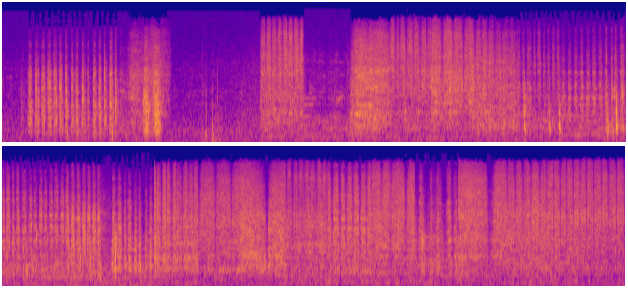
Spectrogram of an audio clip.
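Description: A sanding block is rubbed along the edges of a wooden piece in repeated rasping strokes, broken by a few short pauses, steady and close with no talking.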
